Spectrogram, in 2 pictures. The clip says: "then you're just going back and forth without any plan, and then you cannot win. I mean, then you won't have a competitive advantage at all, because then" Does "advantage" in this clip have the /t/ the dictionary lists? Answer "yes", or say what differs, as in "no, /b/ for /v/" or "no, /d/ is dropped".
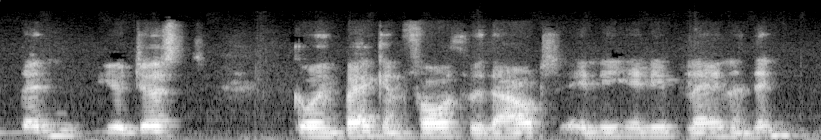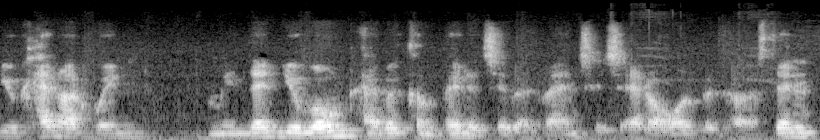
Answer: no, /s/ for /t/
